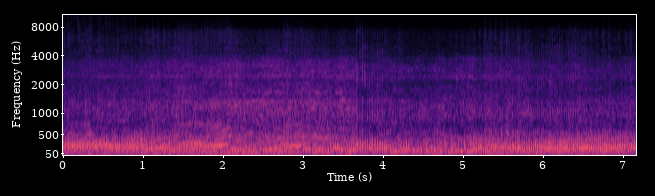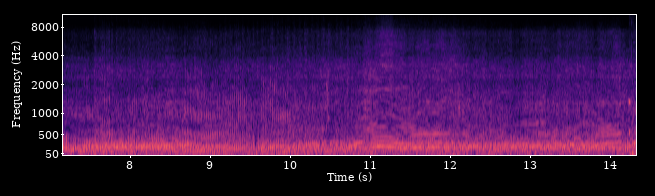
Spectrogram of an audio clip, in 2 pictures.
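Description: Dirt bike engines roar continuously during a GNCC Big Buck off-road race in the 250C class, one bike passing a Kawasaki rider, with close, loud engine drone and rising revs, no talk.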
